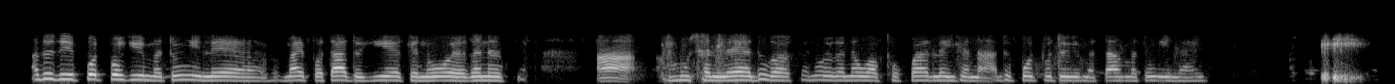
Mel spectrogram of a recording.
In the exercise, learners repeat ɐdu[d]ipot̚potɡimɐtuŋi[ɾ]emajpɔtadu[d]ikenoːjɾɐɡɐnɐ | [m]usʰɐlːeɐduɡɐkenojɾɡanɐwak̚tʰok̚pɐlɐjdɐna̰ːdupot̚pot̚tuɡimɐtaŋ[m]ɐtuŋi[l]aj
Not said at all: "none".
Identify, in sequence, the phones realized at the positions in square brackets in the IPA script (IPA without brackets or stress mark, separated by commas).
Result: d, l, ɡ, m, m, l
